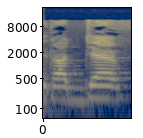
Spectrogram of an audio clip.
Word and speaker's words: राज: नहीं को राज य राज कस के उच्चारण करना सुपन मनोरथ बथे सब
